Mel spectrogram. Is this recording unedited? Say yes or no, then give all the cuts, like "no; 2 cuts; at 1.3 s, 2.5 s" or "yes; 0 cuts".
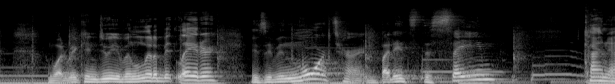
yes; 0 cuts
